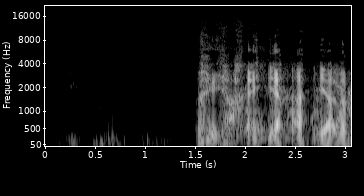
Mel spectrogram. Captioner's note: some laughter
